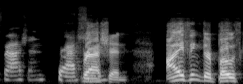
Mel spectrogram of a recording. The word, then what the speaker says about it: Brashen: It was, I don't know how to pronounce. I say Brashen. Yeah, it's Brashen.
